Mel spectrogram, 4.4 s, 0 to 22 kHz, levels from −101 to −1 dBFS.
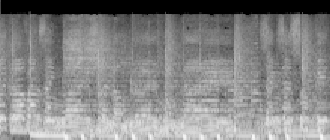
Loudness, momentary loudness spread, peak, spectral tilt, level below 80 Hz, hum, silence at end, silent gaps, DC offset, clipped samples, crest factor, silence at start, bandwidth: -15 LUFS; 3 LU; -4 dBFS; -5 dB/octave; -20 dBFS; none; 0 s; none; under 0.1%; under 0.1%; 10 dB; 0 s; 15.5 kHz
